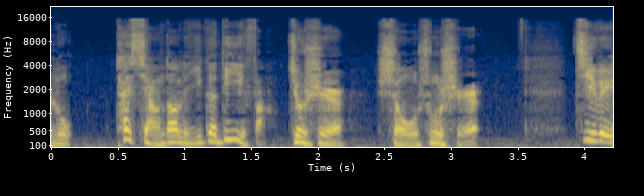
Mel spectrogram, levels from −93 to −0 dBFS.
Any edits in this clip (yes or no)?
yes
